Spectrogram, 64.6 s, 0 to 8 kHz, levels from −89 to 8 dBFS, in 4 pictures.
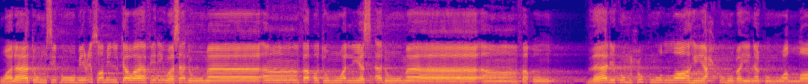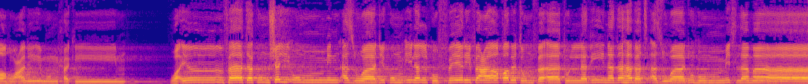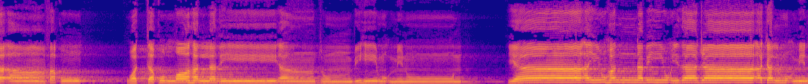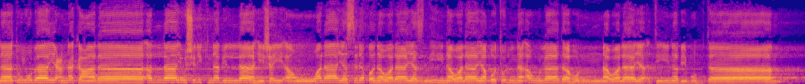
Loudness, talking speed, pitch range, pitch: -15 LUFS, 55 wpm, 160-205 Hz, 180 Hz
